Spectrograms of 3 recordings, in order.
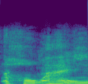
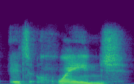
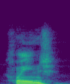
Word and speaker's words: Hwange: It's Hwang, which sounds Asian. I'm sure it's pronounced different than Hwang. Like Vanjay, and there's clicks and I don't know. It's Hwange. Hwange.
